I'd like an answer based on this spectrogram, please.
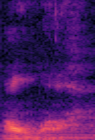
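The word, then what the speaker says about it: الله: Coba Bapak baca Allah nah masih salah karena huruf alif terseret ke dalam huruf lam jadinya Allah Allah Bacanya adalah Allah Allah Allah a tetap a bacanya ya ingat ketika kita fathah janjinya adalah setiap fathah harus terbuka a a Allah Allah Allahu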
